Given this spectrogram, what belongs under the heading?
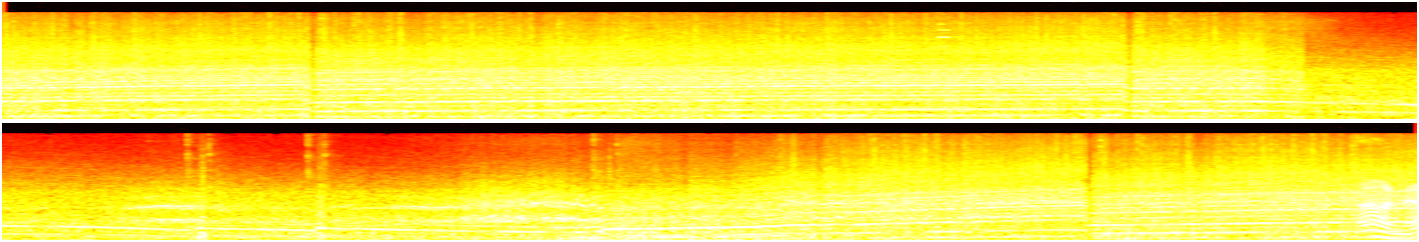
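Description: A race car lapping in a racing video game, its engine droning steadily with pitch rising and dipping through gear changes and corners, tires skidding at times, close and continuous.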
